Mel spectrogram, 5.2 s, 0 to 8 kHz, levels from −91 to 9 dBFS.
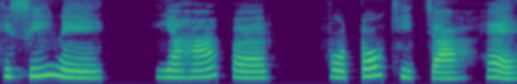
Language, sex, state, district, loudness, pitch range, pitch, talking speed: Hindi, female, Madhya Pradesh, Dhar, -17 LUFS, 230-270 Hz, 245 Hz, 80 wpm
